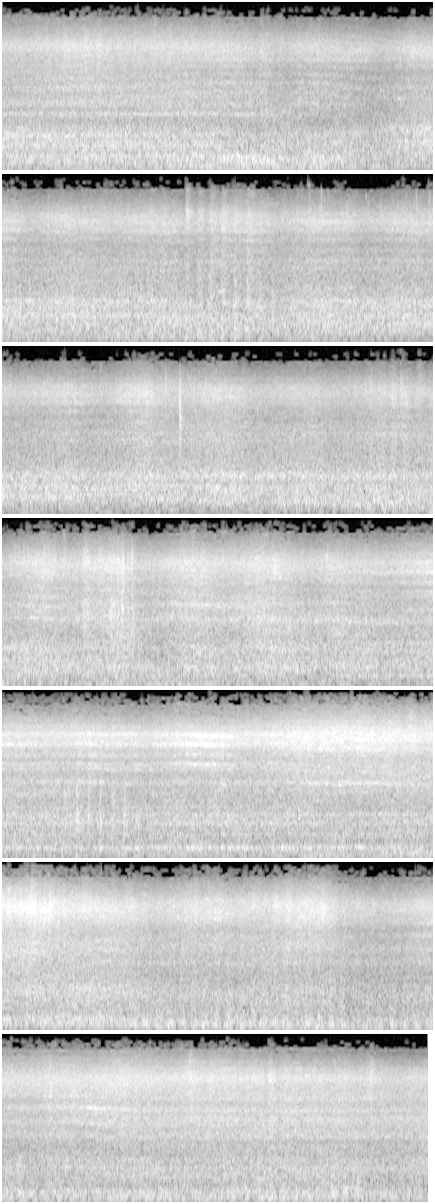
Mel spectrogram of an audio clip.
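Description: Freight train of tank wagons passing at speed close by: a continuous loud rumble with wheels clicking over rail joints. Some high-pitched ringing tones come and go past the middle.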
